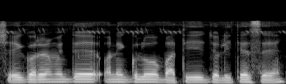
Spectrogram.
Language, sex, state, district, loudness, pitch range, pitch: Bengali, male, Assam, Hailakandi, -15 LUFS, 110-120 Hz, 110 Hz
